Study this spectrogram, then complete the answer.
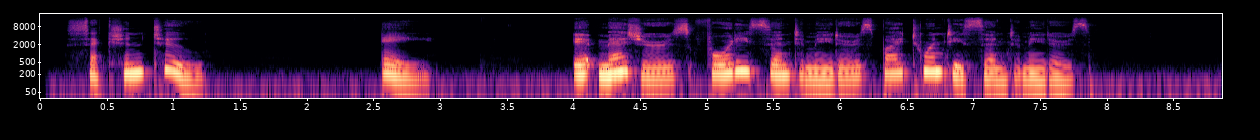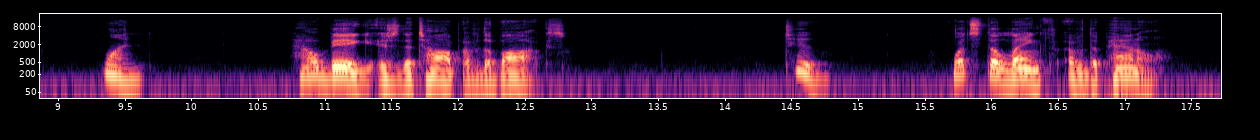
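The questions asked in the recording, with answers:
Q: How big is the top of the box?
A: 1: How big is the top of the box?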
